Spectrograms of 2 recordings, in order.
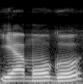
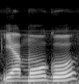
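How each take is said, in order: Both takes have the same delivery.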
